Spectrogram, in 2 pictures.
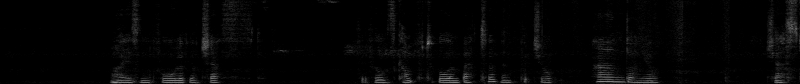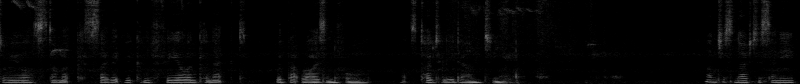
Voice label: Mindful breathing leaves on a stream Voice, relaxation; wellbeing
